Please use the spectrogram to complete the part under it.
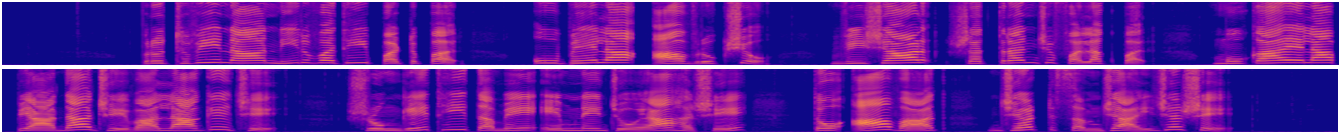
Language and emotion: Gujarati, neutral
